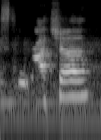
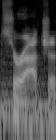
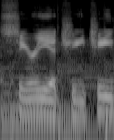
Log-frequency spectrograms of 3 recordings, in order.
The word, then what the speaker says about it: Sriracha: And there was this old man who never knew how to say it. So he always he always would come in and ask for the Syria Chi-Chi sauce.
